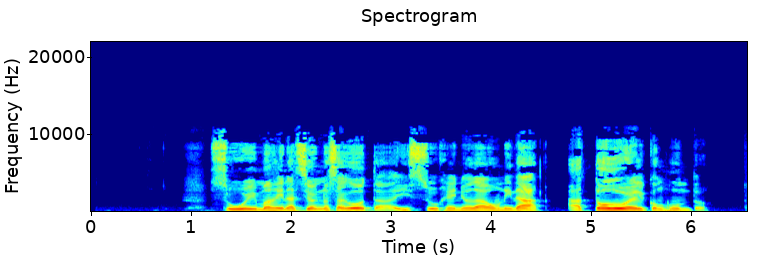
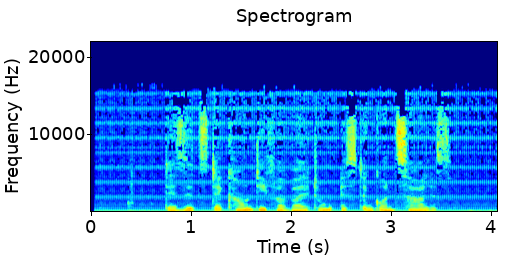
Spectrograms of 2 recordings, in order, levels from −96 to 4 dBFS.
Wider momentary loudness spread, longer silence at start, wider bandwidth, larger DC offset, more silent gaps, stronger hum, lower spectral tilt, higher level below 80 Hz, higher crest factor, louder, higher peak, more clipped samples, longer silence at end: second, 16 LU vs 24 LU; first, 1.2 s vs 0.05 s; second, 10.5 kHz vs 16.5 kHz; neither; neither; second, none vs 50 Hz at -50 dBFS; about the same, -5 dB/octave vs -4 dB/octave; second, -60 dBFS vs -54 dBFS; about the same, 18 dB vs 22 dB; first, -22 LUFS vs -31 LUFS; first, -4 dBFS vs -10 dBFS; neither; first, 0.45 s vs 0 s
